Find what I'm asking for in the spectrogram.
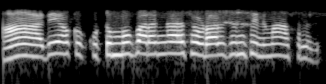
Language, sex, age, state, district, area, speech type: Telugu, female, 18-30, Andhra Pradesh, West Godavari, rural, conversation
